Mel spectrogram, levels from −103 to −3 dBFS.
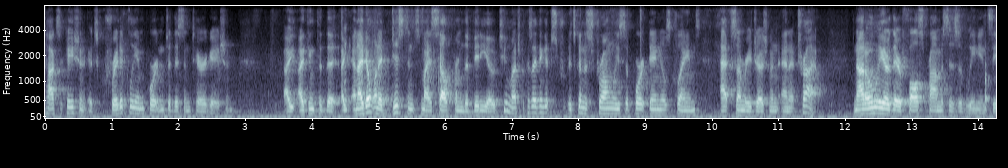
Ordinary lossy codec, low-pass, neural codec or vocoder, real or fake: Opus, 32 kbps; 7.2 kHz; none; real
